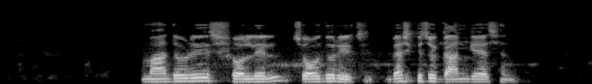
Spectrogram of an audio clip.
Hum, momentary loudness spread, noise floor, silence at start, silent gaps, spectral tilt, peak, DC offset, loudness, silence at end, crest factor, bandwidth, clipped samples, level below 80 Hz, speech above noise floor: none; 14 LU; -70 dBFS; 1.4 s; none; -6 dB/octave; -2 dBFS; under 0.1%; -17 LUFS; 0.75 s; 16 dB; 7.8 kHz; under 0.1%; -56 dBFS; 54 dB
